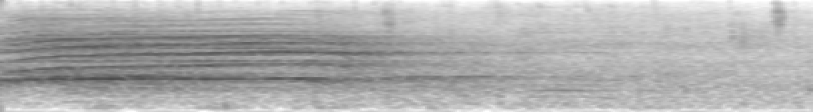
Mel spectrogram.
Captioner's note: crowd cheers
